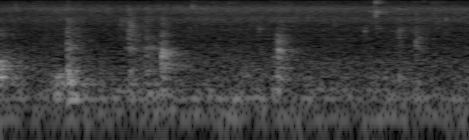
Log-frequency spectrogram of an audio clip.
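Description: Peanuts and chana dal fry in oil in a pan while making mango pulihora rice, giving a faint, steady sizzle broken by small scattered pops and ticks, with no talking.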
